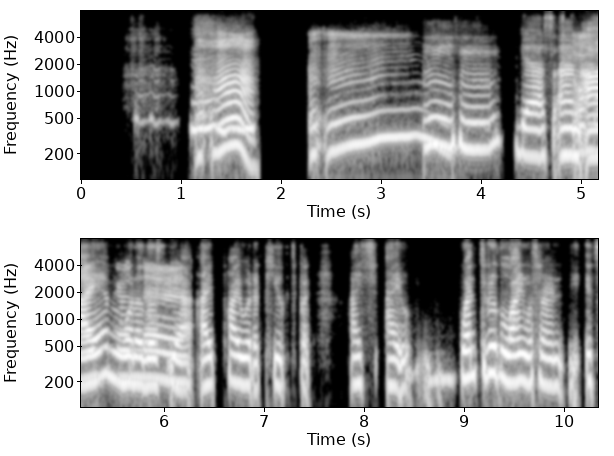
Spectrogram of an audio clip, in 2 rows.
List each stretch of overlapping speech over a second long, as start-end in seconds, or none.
4.9-6.3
